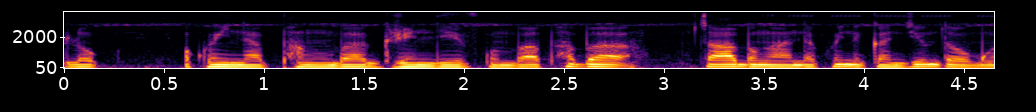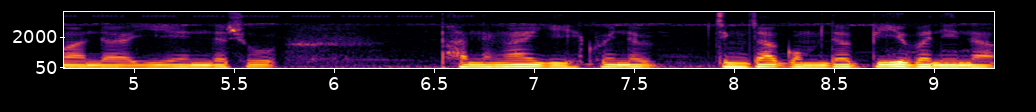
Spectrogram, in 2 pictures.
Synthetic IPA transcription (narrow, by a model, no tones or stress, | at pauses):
lok̚ɐkʰojnɐpʰaŋbɐɡɾinlibɡumbɐːpʰɐbɐ | t͡ʃabɐŋandɐːɐkʰojnɐkɐnd͡ʒiomtawbɐŋandɐjendɐsu | pʰɐnɐŋajɡiɐkʰojnɐ | ziŋzaɡomdɐpibɐninɐ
